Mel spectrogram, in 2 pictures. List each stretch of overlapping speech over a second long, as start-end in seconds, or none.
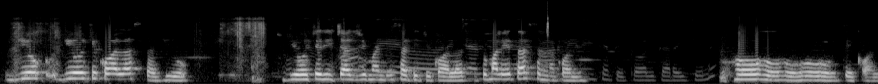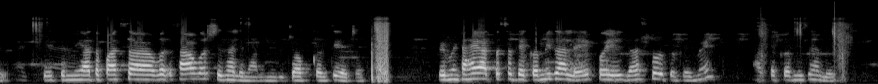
2.9-5.8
